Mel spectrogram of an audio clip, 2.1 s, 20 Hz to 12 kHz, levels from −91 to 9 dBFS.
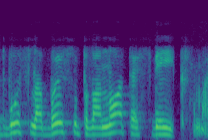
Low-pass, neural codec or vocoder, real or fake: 7.2 kHz; none; real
